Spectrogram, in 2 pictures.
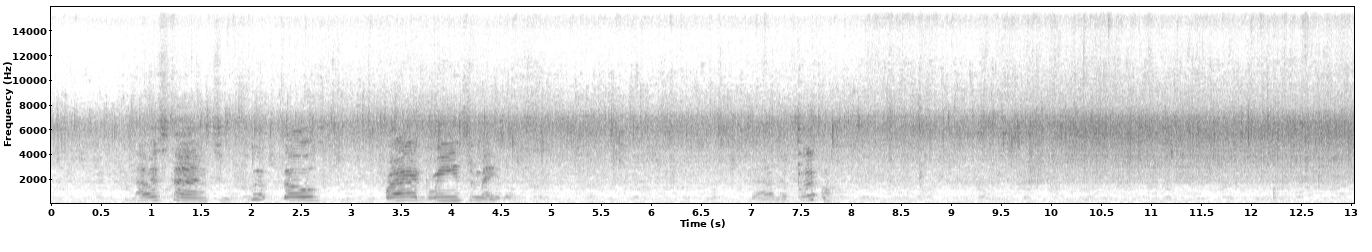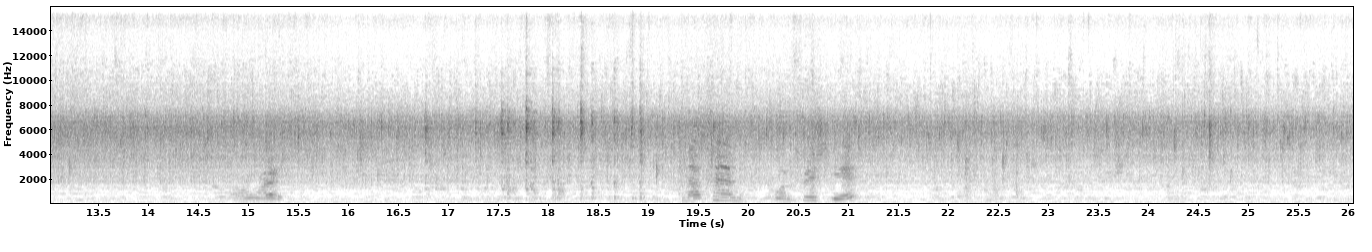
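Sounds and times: food frying in hot grease: 0:00.0 - 0:26.0.

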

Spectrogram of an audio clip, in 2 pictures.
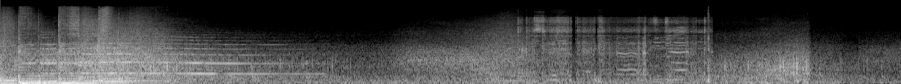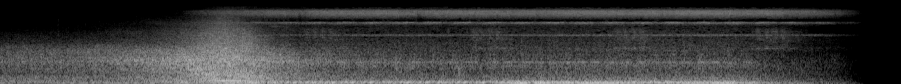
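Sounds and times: car passing by: 0:01.0 - 0:06.3, 0:07.0 - 0:16.8
high-pitched ringing: 0:11.6 - 0:17.6.

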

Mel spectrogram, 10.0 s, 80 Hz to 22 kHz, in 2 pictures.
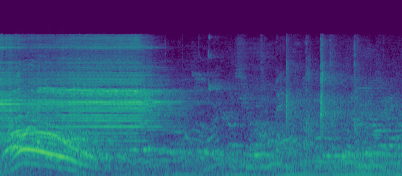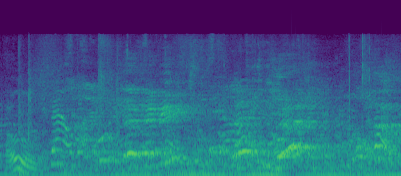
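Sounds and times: scoreboard buzzer: 0:00.0 - 0:02.4.

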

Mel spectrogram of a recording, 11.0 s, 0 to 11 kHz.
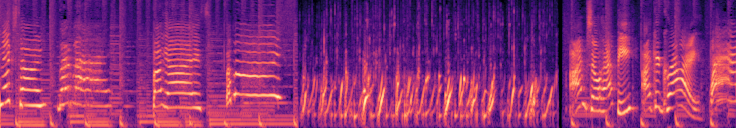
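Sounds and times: rapid rising bloops: 0:04.5 - 0:08.4.

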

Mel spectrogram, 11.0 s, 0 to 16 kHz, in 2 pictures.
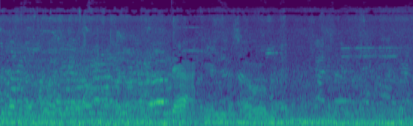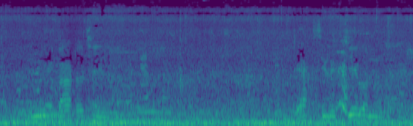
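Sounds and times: passers-by talking: 0:00.0 - 0:11.0
road traffic rumble: 0:00.0 - 0:11.0.

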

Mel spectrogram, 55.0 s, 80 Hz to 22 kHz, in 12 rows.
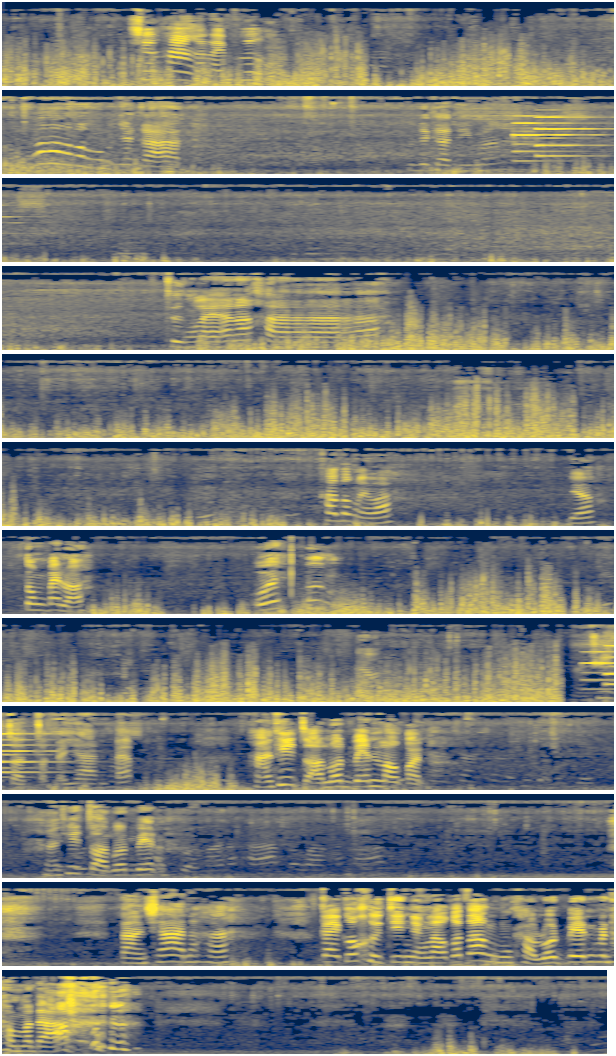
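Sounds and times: wind on microphone: 0:00.0 - 0:40.4, 0:41.2 - 0:50.7, 0:52.5 - 0:55.0
road traffic: 0:00.0 - 0:55.0
woman's voice: 0:01.0 - 0:02.2, 0:04.8 - 0:06.1, 0:07.6 - 0:09.4, 0:15.0 - 0:16.8, 0:25.3 - 0:26.0, 0:36.4 - 0:37.9, 0:38.5 - 0:44.4, 0:46.8 - 0:51.4
held several-toned note: 0:08.4 - 0:09.5, 0:36.5 - 0:37.4.

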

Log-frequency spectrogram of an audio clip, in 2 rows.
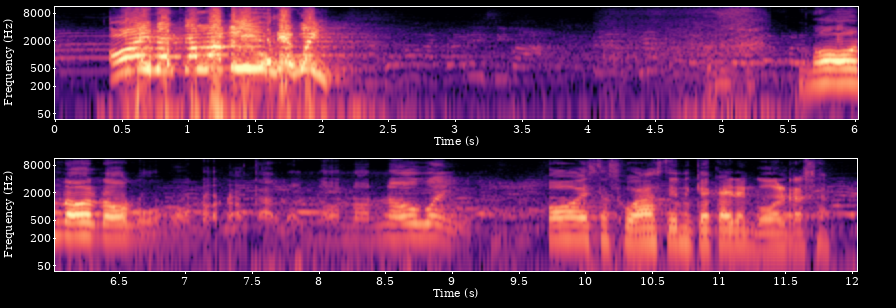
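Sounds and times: people shouting: 0:00.4 - 0:02.4.

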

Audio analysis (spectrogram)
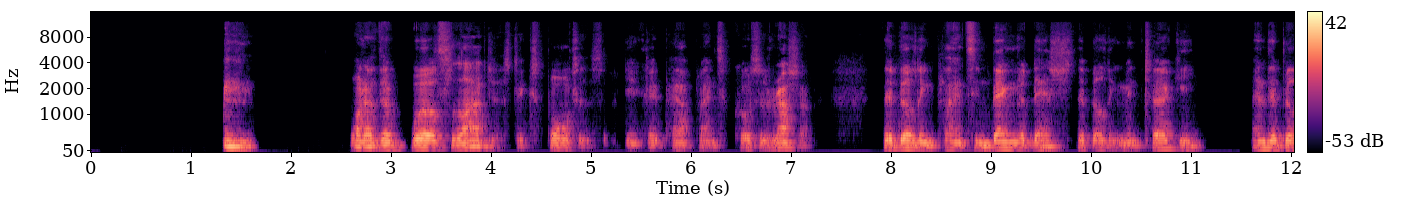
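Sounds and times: man clearing his throat: 0:01.4 - 0:01.7.

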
